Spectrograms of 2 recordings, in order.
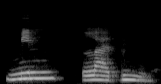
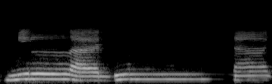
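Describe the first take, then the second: First: The n is pronounced clearly, then the l. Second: The n is merged into a doubled l. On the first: The speaker calls it wrong. "kalau dibaca kepotong-potong" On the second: The speaker calls it right. "dileburkan suara nunnya"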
